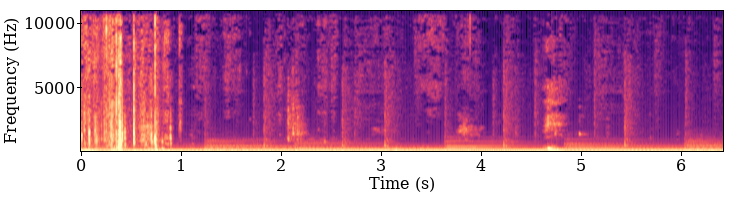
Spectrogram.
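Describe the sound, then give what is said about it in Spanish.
A steady, low buzzing electronic tone from a light-detector app on a mobile phone drones continuously after a brief clatter of handling at the start, holding a fairly even level with only slight shifts; the tone is softer while the phone's camera is covered on a bed and louder when aimed at a light. “puesto el móvil tapando la cámara sobre mi cama y por eso el sonido es más tenue, porque no ve. Ahora estamos enfocando hacia la luz y el sonido es más fuerte.”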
